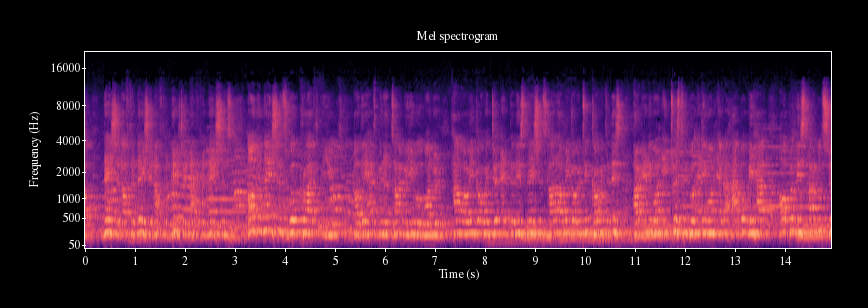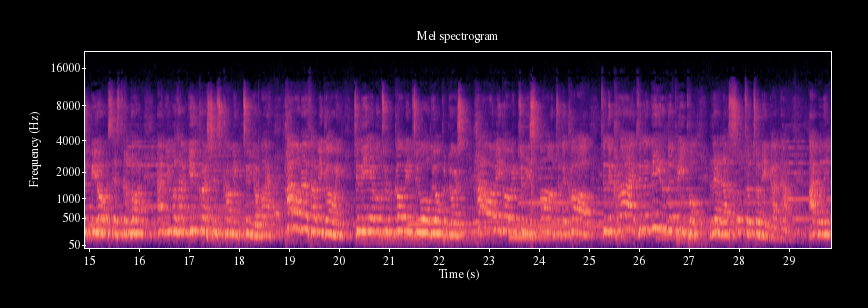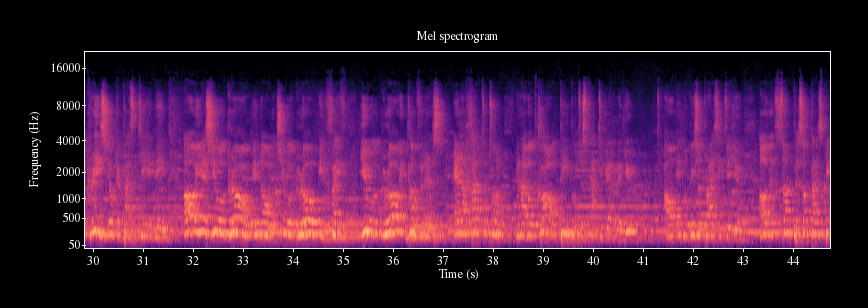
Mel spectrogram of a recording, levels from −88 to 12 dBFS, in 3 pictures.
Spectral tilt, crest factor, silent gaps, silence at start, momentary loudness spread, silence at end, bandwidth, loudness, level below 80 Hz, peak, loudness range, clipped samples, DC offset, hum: -5 dB/octave; 14 dB; none; 0 s; 7 LU; 0 s; 12.5 kHz; -15 LUFS; -56 dBFS; 0 dBFS; 4 LU; under 0.1%; under 0.1%; none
